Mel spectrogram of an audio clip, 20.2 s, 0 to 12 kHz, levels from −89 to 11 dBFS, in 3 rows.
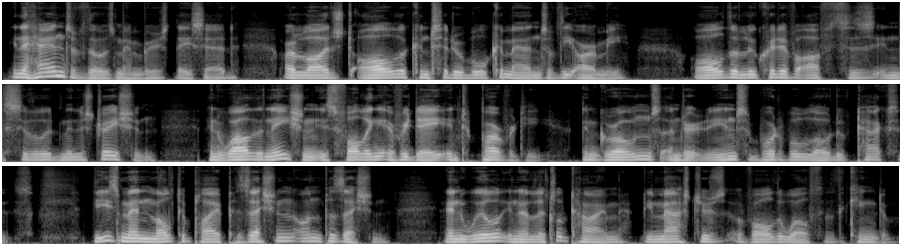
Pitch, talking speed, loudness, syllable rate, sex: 115 Hz, 190 wpm, -19 LUFS, 6.1 syllables/s, male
